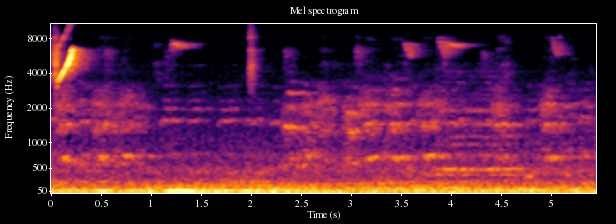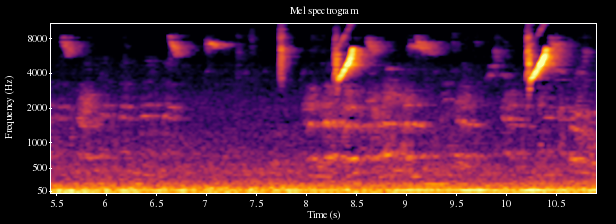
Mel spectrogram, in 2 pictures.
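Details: Sunbird used as a lure bird in Long Thành, Đồng Nai province, Vietnam: a series of soft, short, high whistles and twitters, then two loud, piercing, rising notes near the end, over faint low rumbling.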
